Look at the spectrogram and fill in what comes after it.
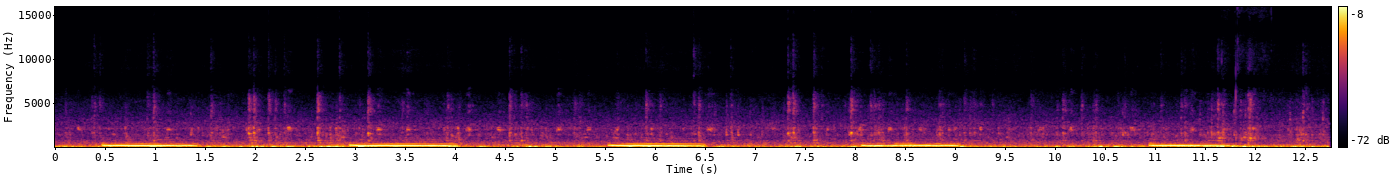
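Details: A sleeping pet cat snores in slow, drawn-out, droning breaths, five in a row about every two and a half seconds. Each snore is a low, even tone. A steady ceiling fan hums underneath.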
